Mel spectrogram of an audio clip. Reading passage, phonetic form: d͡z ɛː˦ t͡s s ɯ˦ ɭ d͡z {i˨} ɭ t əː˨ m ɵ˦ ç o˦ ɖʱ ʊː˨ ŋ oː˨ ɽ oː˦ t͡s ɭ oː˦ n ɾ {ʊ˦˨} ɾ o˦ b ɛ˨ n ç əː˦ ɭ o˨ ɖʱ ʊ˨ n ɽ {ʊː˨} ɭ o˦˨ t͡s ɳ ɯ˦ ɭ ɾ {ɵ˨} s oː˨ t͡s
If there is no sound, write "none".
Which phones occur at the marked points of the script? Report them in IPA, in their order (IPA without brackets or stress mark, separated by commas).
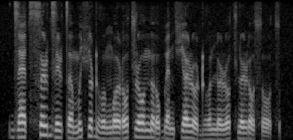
i˨, ʊ˨, ʊ˨, o˨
